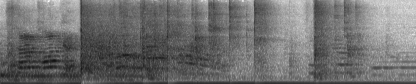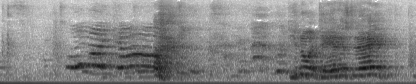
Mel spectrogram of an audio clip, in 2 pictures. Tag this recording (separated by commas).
Music, Speech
